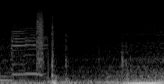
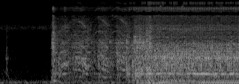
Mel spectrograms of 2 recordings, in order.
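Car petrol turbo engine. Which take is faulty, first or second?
second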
